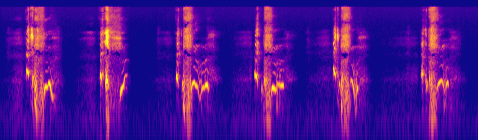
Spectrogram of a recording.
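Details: Six loud, wet, powerful, unstifled sneezes about every one and a half seconds, each with a sharp intake first; repeated sneezing with an ongoing cold, described as very snotty and tickly.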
